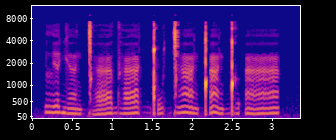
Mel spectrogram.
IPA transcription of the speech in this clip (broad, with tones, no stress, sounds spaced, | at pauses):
lʲ ɛ˥ ɡʲ ɛ̃ː˨ ɡ͡ǀ æː˩˥ dʱ æ˧˥ ǃʼ u˨ ɡ͡ǀ æ̃ː˥˨ ǃʼ æ̃˥˨ ɡ͡ǃ ə˥ ʔ æ̃ː˧˥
